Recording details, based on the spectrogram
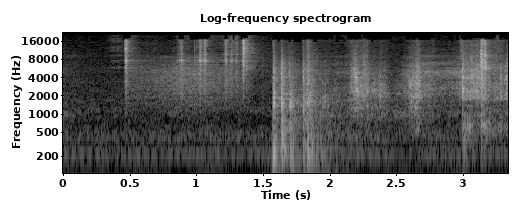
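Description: A knife cuts larger food pieces in half on a board while someone preps them for an air fryer. Several sharp close taps and clicks come in an irregular rhythm, with no talking.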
